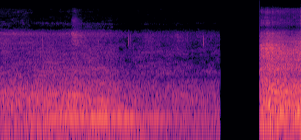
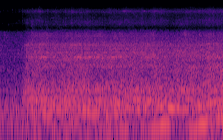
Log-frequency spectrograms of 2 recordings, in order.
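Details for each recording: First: Honda Scoopy fuel-injected scooter: engine starts but on snap throttle revs hang flat instead of climbing, bogging; fault attributed to throttle position sensor. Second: Honda Scoopy fuel-injected scooter that bogged on sudden throttle, after the fix of wedging with a piece of old fuel hose. It holds a steady, even note with no stumble when blipped; the bogging is gone.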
